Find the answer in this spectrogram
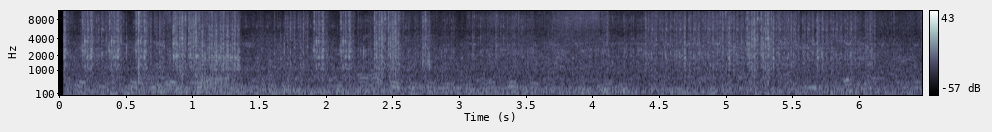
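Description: Outdoor background of a steady low rumble, typical of distant traffic, with faint voices and several short bursts of hiss, mostly in the first second or so. The perched desert wheatear is not heard calling.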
